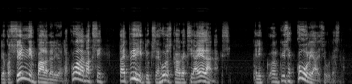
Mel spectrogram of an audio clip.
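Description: A man preaching a sermon with passion, swinging between loud exhortation and quiet asides. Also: fairly high pitch, big pitch swings, slightly rough.

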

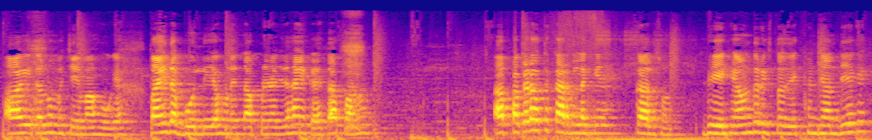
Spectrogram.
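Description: A woman's voice: fairly high pitch, steady tone, fast, faint music behind, lightly acted. A middle-aged woman, playing a protective, pleading mother in a family drama series. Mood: worried. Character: anxious protective village mother.

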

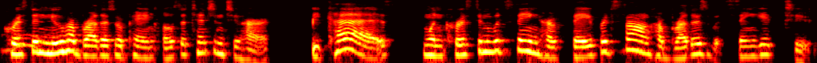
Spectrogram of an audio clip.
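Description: A parent-style reader with a lowish, expressive voice and moderate pace tells a picture-book story to children from her couch in a small living room. She elongates key words and poses questions to her listeners, and the arm's-length laptop or webcam mic gives the recording a muffled, lo-fi quality.

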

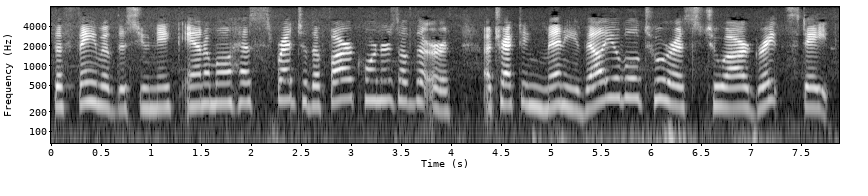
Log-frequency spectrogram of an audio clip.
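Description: A woman's voice: high voice, pushed and bright, a little hiss or hum, voice pushed up, rough recording. A woman putting on a pompous fair announcer. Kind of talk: reading a children's book aloud.

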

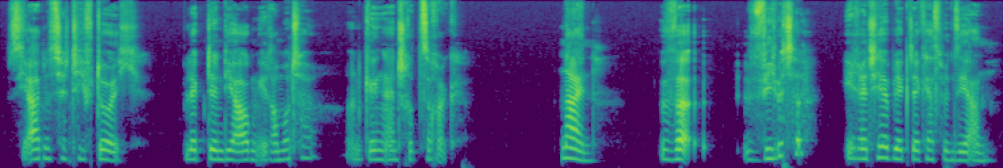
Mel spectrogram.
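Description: Woman calmly reading a story out loud, mid pitch, dry sound. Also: moderate pace, no room sound. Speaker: audiobook reader. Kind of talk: scripted narration of fan fiction.

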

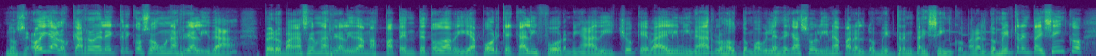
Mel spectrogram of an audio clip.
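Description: Lively chatty man doing a tech segment. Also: a little high, fast talker, hardly any pauses. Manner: chatty, addresses listeners directly. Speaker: technology segment contributor.

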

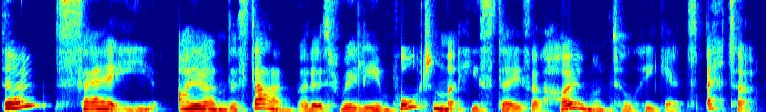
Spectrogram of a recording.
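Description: A woman teaching exam speaking skills to camera, lively and emphatic as she gives advice. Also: medium pitch, moderate pace, breathy edge.

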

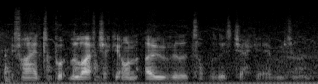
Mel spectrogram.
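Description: An older man with a very low, deep voice talks easily to a handheld camera as he drifts down a river in a small boat. His tone is relaxed and chatty, as if thinking out loud. Birdsong and open-air river sounds come through clearly around him. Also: racing, noisy background. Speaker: solo small-boat voyager. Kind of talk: casual travel vlog commentary. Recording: outdoor birdsong and river ambience.

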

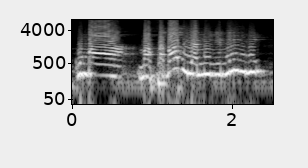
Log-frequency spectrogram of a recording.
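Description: A man interpreting a preacher line by line at an outdoor church meeting, echoing each phrase and rising to shouts. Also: extremely high pitch, moderate pace, slight background noise. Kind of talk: live sermon interpreting. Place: outdoor tent gathering.

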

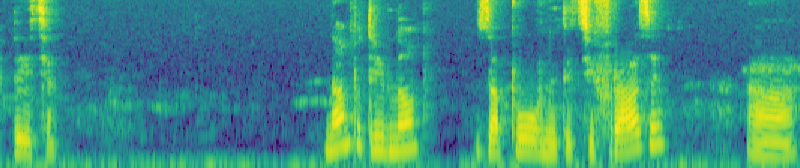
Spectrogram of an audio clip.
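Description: A woman teaching an online language lesson, explaining patiently, repeating words and pausing with fillers. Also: on the low side, warm tone.

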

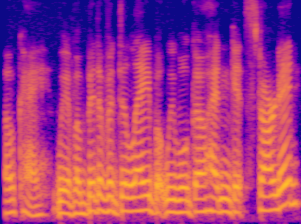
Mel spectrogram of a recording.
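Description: A woman's voice: on the low side, fast, dry recording, dull audio. An American woman presenting and interviewing in a morning television news style.

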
